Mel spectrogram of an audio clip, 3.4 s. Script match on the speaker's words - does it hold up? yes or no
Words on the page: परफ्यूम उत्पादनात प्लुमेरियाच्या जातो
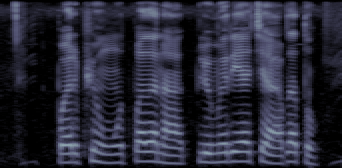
yes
